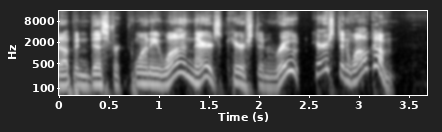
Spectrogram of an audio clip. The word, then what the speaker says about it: Kirsten Root: My name is Kirsten Root. Thank you so much for pronouncing it correctly.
